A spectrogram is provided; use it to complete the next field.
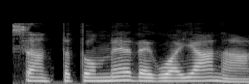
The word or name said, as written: Santo Tome de Guayana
